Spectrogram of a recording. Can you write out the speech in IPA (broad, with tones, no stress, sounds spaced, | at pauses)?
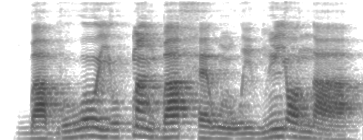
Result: ɡ͡b a˨ b u˨˦ w o˦˨ j u˨˦ k͡p ã˦˨ ɡ͡b a˧ h ɛ˧ w ũ˨ w i˧ b ĩ˦ j ɔ˧ n a˨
